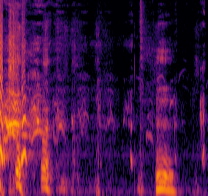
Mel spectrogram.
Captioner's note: laughter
